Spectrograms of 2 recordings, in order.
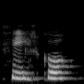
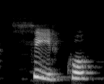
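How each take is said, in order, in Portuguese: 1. O primeiro som tem a língua entre os dentes. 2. O primeiro som é um S sibilante. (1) "Mas na Espanha é"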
